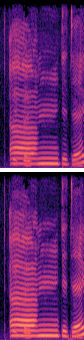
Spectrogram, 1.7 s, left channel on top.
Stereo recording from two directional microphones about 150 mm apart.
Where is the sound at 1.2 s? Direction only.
15° right (ahead or behind).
